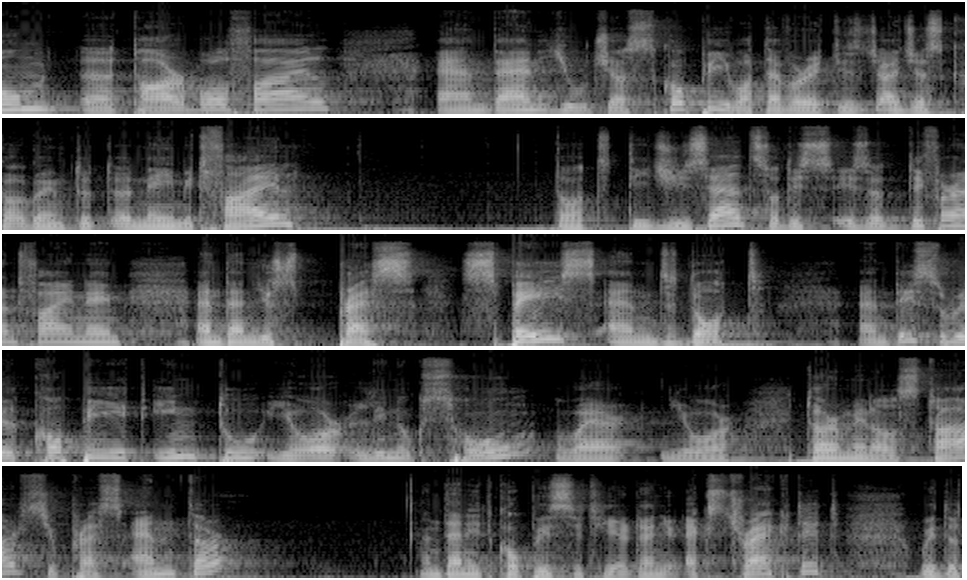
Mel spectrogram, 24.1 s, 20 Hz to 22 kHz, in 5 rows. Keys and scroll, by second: 3.9-8.4 typing, 12.0-13.4 typing, 18.2 typing, 22.2 ctrl+c, 23.0 typing.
